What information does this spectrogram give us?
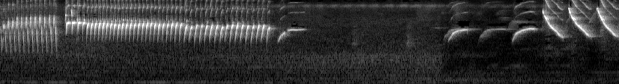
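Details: Canary training song opening with a long, dense buzzing trill, then a brief pause, a few rising whistled notes and quick descending chirped sweeps.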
